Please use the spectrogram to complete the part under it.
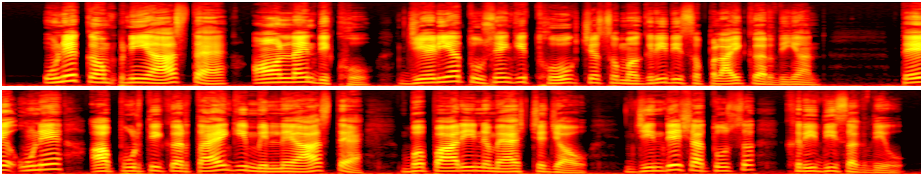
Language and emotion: Dogri, neutral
